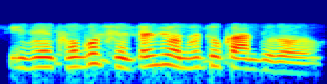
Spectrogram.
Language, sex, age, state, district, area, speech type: Manipuri, female, 45-60, Manipur, Imphal East, rural, conversation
